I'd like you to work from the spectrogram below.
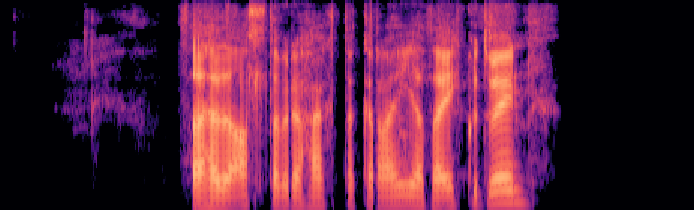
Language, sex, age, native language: Icelandic, male, 30-39, Icelandic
